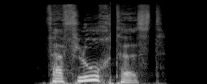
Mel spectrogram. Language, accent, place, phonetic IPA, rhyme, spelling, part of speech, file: German, Germany, Berlin, [fɛɐ̯ˈfluːxtəst], -uːxtəst, verfluchtest, verb, De-verfluchtest.ogg
- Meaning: inflection of verfluchen: 1. second-person singular preterite 2. second-person singular subjunctive II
